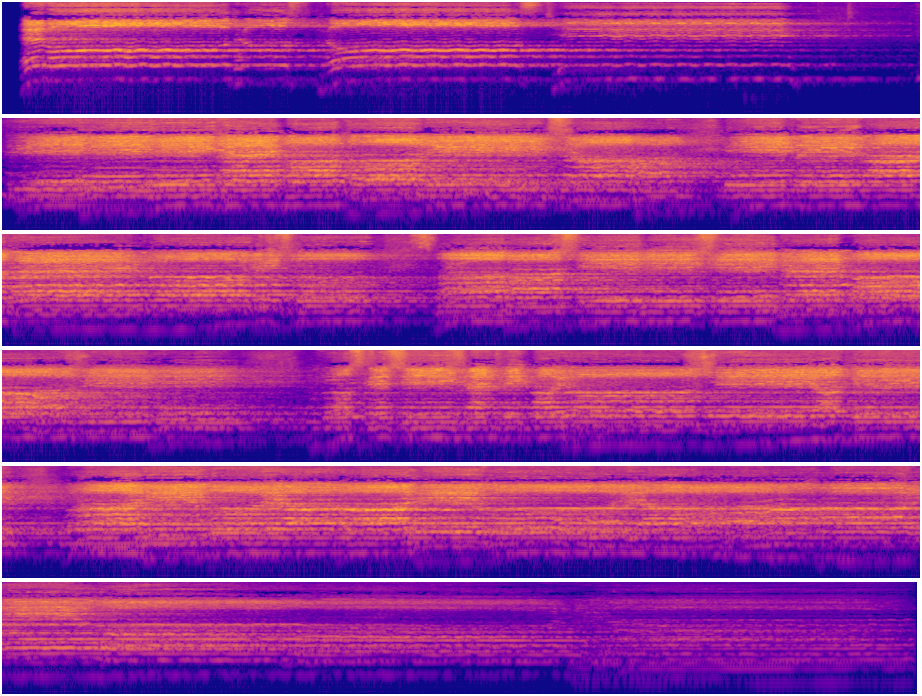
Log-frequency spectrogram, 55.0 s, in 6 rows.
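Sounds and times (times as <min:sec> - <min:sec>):
Bulgarian liturgical chant: 0:00.0 - 0:55.0.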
